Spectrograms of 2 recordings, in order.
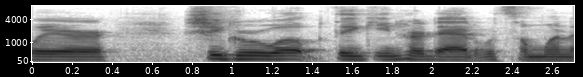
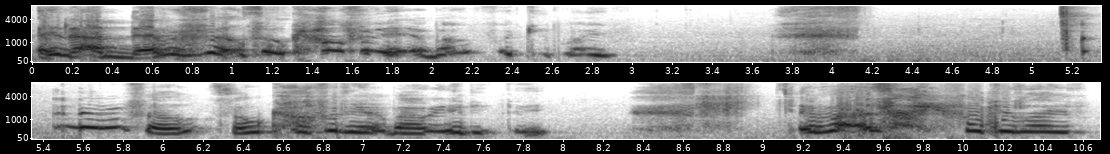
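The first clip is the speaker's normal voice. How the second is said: tearful, breaking whisper, far higher, with a laugh through it; crying; 13 semitones higher than usual. Real, not acted. Telling the crowd about her late dad, crying. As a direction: choke out the words through real tears. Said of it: "Oh, I got emotional".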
